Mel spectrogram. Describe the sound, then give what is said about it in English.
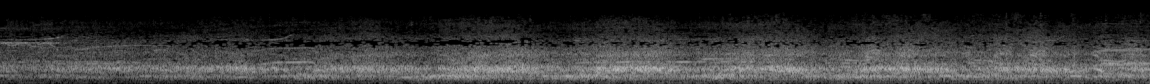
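A large crowd at an NRA event with Donald Trump roars and cheers steadily for over ten seconds, a dense wash of many voices with shouts rising in the middle, loud and continuous throughout. “I don't even know, but the crowd sure did.”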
